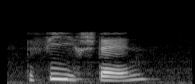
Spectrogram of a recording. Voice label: "fiir stein", Bas Rhin; vin; pierre à fusil

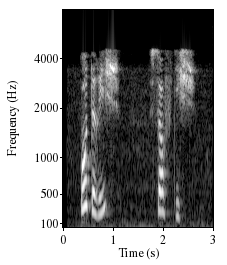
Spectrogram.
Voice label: "buttrig", Bas Rhin; fondant; vin

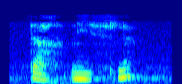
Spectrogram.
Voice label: "ardnessle", Alsace

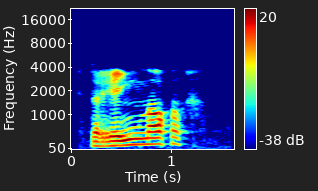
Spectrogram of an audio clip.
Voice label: "ringmacher", alsace; vin

